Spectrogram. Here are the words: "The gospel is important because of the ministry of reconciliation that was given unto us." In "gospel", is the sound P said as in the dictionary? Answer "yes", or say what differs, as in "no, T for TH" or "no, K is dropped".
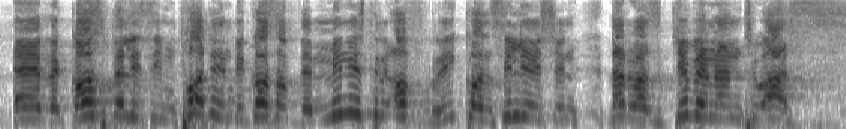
yes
